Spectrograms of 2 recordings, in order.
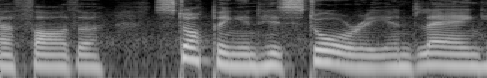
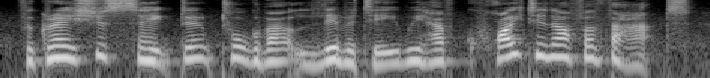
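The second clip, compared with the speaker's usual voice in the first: louder, higher exasperated nurse; exasperated Miss Pross; 4 semitones higher, 5 dB louder than usual. Acted. Miss Pross snapping at the doctor about liberty, louder. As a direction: bristle at the word liberty.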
